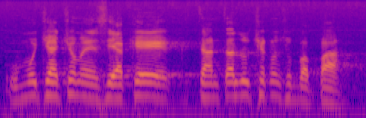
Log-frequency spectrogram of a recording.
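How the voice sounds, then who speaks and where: A man's voice: fairly high pitch, steady tone, a little fast, fairly bright tone, big-room sound, poor audio. A man preaching a sermon to his congregation, speaking earnestly and conversationally, acting out vivid quoted examples.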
